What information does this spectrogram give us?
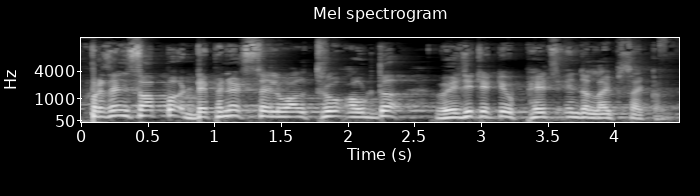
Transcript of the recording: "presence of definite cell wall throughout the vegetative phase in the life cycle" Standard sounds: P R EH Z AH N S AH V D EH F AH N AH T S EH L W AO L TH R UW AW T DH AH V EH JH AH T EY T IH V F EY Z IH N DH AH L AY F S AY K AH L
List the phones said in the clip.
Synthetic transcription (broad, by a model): P R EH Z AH N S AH P D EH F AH N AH T S EH L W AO L T R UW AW T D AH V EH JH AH T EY T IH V P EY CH IH N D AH L AY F S AY K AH L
